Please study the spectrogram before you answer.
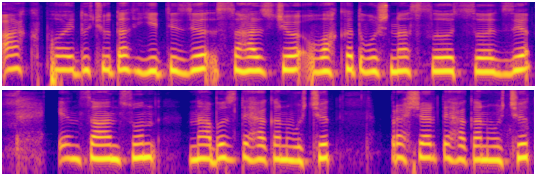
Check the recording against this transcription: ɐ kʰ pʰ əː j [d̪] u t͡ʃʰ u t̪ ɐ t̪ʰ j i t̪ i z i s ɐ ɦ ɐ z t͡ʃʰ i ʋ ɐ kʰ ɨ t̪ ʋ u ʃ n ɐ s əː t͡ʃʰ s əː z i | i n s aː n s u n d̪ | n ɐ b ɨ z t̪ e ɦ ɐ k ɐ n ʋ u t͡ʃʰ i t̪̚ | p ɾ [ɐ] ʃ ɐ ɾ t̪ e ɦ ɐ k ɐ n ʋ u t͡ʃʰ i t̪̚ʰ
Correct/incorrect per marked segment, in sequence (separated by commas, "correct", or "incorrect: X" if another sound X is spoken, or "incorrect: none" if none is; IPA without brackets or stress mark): correct, correct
